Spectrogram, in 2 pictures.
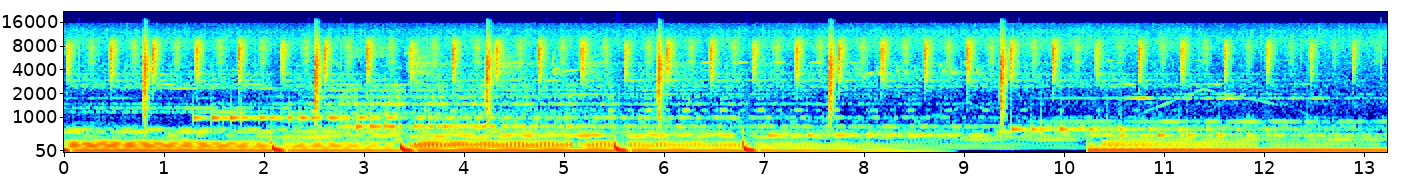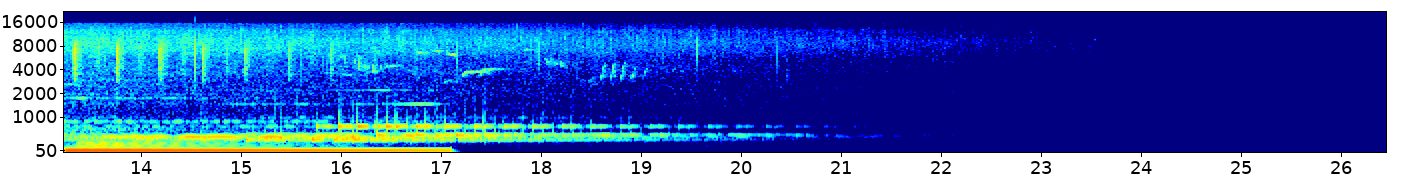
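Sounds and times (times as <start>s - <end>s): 
lofi hip hop: 0.0s - 16.7s.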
